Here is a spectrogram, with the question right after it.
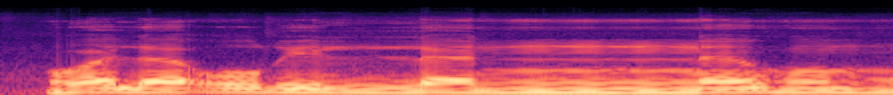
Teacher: ضاد حروف مستعلیہ ہے، پر پڑھا جائے گا۔ تشدید والے حرف کو سختی کے ساتھ پڑھیں تاکہ تشدید ظاہر ہو۔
